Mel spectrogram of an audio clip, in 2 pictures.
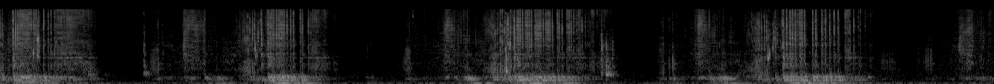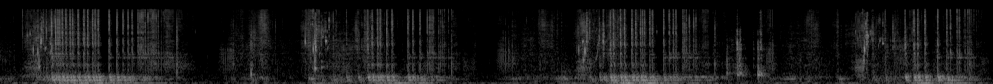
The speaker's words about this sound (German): Das sind Aufnahmen von Ruderbooten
